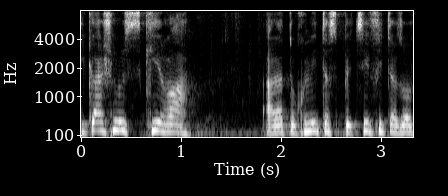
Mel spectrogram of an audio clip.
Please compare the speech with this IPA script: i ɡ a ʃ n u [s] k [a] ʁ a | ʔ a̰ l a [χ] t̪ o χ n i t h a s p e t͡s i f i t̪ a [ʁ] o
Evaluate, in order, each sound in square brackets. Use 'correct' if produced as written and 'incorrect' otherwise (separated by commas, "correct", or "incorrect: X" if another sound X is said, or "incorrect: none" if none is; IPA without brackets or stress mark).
correct, incorrect: i, incorrect: none, incorrect: z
